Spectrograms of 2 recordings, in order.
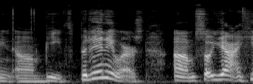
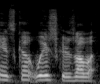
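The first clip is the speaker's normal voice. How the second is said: ordinary talk, nothing marked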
